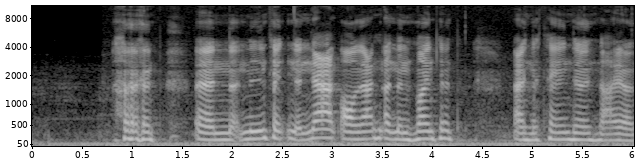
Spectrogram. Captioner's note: laughs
